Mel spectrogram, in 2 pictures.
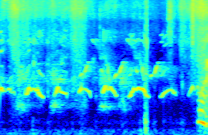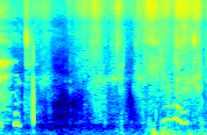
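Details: Boston Terrier puppies from one litter: high, arched squealing whimpers repeated quickly, about seven in two seconds, then a thump and rustling, a lower whine near the end, and a person's voice nearby.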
